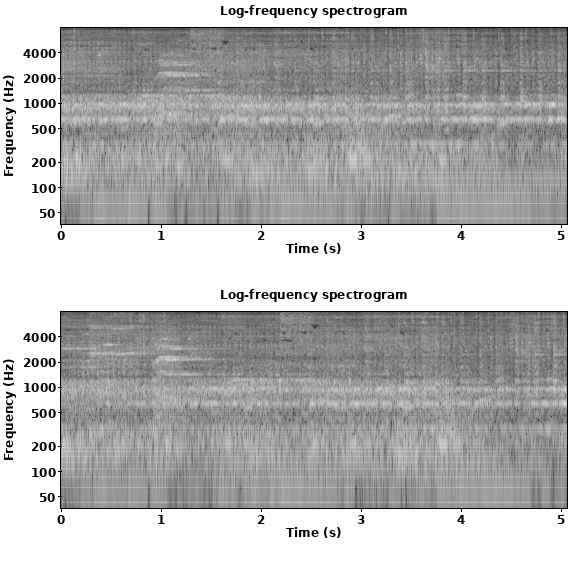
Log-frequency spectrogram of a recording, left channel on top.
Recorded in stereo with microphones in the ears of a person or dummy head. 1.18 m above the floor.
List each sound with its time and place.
0.9 s a cat meowing: 70° right (ahead or behind), 2.5 m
